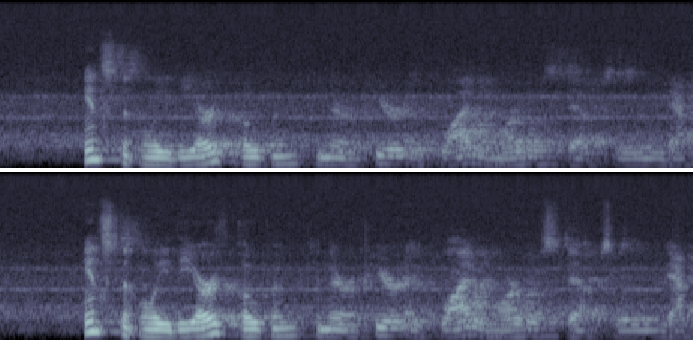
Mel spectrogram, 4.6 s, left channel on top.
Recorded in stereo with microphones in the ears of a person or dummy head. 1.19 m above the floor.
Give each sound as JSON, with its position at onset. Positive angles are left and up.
{"t": 0.6, "sound": "a man speaking", "side_deg": -10, "distance_m": 0.5}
